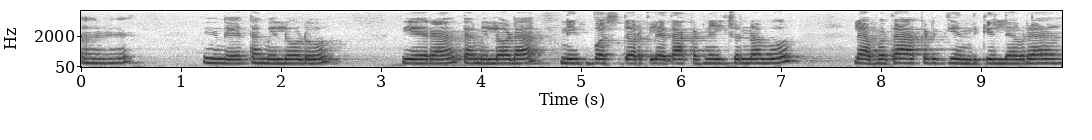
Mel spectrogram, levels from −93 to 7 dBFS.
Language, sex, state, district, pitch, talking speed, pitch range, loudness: Telugu, female, Andhra Pradesh, Guntur, 225 Hz, 85 wpm, 215-235 Hz, -14 LUFS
